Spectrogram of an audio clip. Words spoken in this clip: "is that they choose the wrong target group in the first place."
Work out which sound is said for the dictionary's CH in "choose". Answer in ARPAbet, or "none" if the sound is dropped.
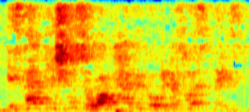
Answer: SH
